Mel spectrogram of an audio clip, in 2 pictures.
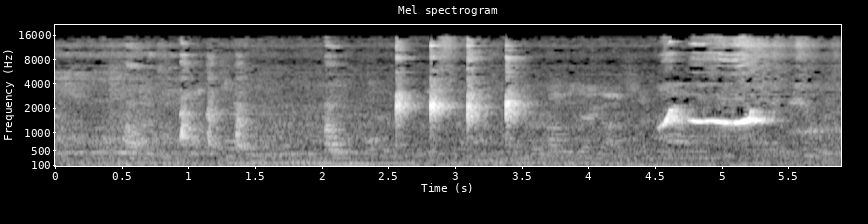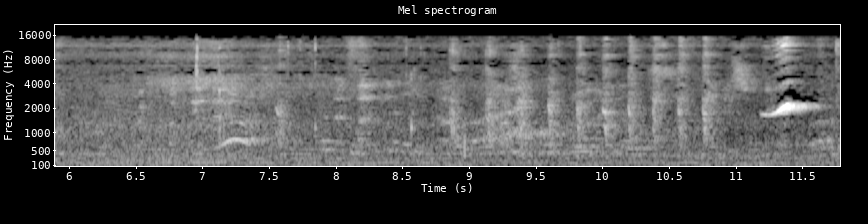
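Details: Captive talking African grey parrot indoors giving brief whistled notes, a rising whistle near five seconds and a sharp upslurred whistle at the end, amid soft clicks and low room noise.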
